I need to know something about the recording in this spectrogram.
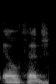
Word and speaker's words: Illtyd: Basically, in Welsh, the letter Y and the letter U got inverted pronunciation. If it's a Y, you pronounce it the way that the English would pronounce a U. If it's a U, you pronounce it the way you pronounce a Y. So I'd say it would be Illtyd.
